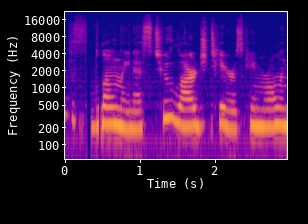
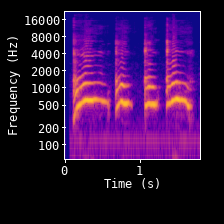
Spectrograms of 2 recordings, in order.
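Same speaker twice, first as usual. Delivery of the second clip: piercing high shrieks, much louder; frantic screaming over an unseen wound; shrieking queen; 10 dB louder, slower than usual. Acted. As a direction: shriek the ohs like a steam whistle. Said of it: "the Queen began screaming so loud".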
